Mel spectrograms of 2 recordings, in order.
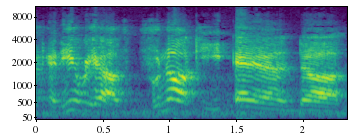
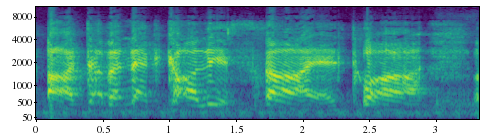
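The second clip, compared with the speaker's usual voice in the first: Quebecois swearing; 3 semitones higher, slower than usual. Retold or imitated. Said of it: "be like".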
